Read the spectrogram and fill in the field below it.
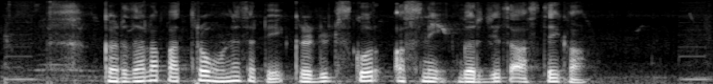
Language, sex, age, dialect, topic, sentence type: Marathi, male, 25-30, Standard Marathi, banking, question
